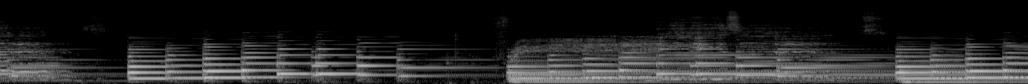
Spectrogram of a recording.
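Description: Nord Stage 3 stage keyboard on a piano sound, playing a jazzy, chromatic melody line over chords. A chord is struck about a second in and is followed by a run of short notes. Further chords come at about five seconds and near the end, each ringing out and fading.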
